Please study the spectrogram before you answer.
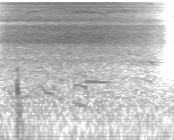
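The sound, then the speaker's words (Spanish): A slow breath in through the nose and out through the mouth during a guided mind-detox meditation, a faint, soft airy hiss that swells and fades over a couple of seconds. “Inhala por la nariz y enseguida suelta por la boca.”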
